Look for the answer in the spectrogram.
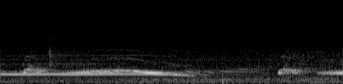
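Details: Aviary ringneck dove giving one long, even, mellow coo that swells and then falls away, followed after a pause by the start of another soft coo over a faint low hum.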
